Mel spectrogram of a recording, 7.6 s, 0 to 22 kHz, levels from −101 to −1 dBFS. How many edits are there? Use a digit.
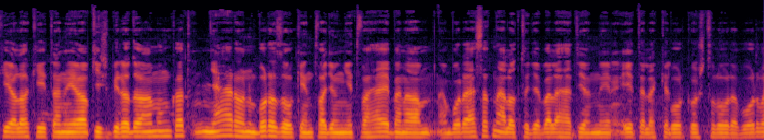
1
